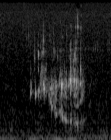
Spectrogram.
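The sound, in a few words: water from a rain barrel dripping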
